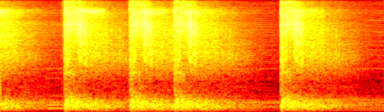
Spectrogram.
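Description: Sharp gunshots ring out in a dramatized night battle scene, four distinct loud cracks at uneven intervals, each followed by a decaying echo.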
